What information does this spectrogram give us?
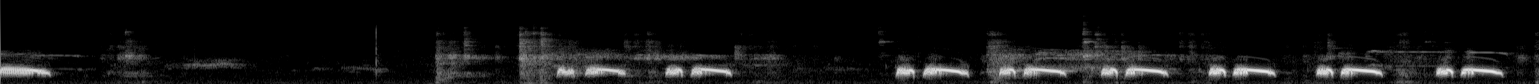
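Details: Spotted dove used as a decoy to lure wild doves, cooing insistently. After a few scattered sounds it delivers a long run of short, bowed, hollow coos in quick pairs and triplets.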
